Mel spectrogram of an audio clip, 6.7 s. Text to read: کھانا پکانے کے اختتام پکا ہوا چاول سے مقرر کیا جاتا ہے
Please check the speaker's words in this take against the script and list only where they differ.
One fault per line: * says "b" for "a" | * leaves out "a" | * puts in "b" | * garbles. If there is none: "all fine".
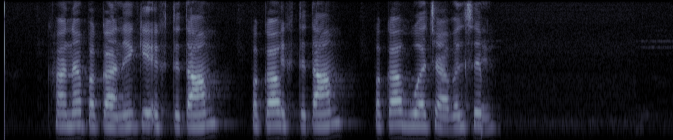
* puts in "اختتام پکا"
* leaves out "مقرر کیا جاتا"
